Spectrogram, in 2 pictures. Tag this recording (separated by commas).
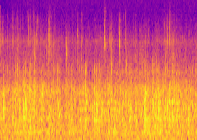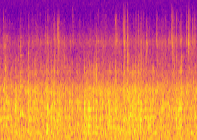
Water, Rain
